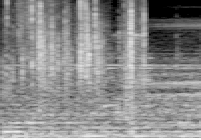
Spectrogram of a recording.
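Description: A paper page rustles as a book's page is turned.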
